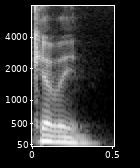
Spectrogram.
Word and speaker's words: Cillian: But it's always pronounced Killian if it's Irish.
